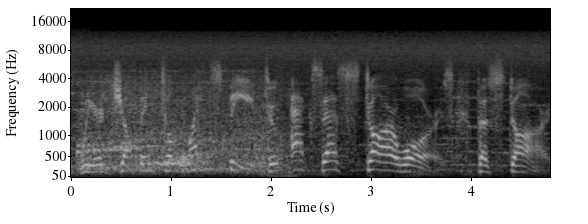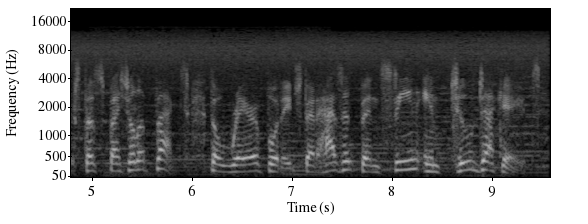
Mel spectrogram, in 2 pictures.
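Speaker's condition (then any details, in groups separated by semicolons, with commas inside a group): No condition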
